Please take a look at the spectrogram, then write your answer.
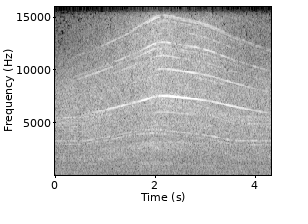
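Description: Business jet engines idling steadily as the aircraft taxis in Microsoft Flight Simulator 2020, a broad continuous roar with a high whine, constant and loud throughout with no talk.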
